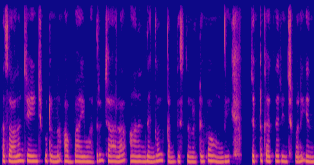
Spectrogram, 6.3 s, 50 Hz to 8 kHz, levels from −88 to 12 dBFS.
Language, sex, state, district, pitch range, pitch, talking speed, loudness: Telugu, female, Telangana, Karimnagar, 240-260 Hz, 250 Hz, 125 wpm, -26 LUFS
